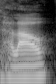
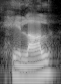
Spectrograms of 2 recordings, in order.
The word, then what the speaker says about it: Hilal: Oh, by the way, my name is Halal, if you do not know this, but if we're pronouncing it like the Turkish way, it's Hilal, like a lullaby, but Halal is like more commonly said.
